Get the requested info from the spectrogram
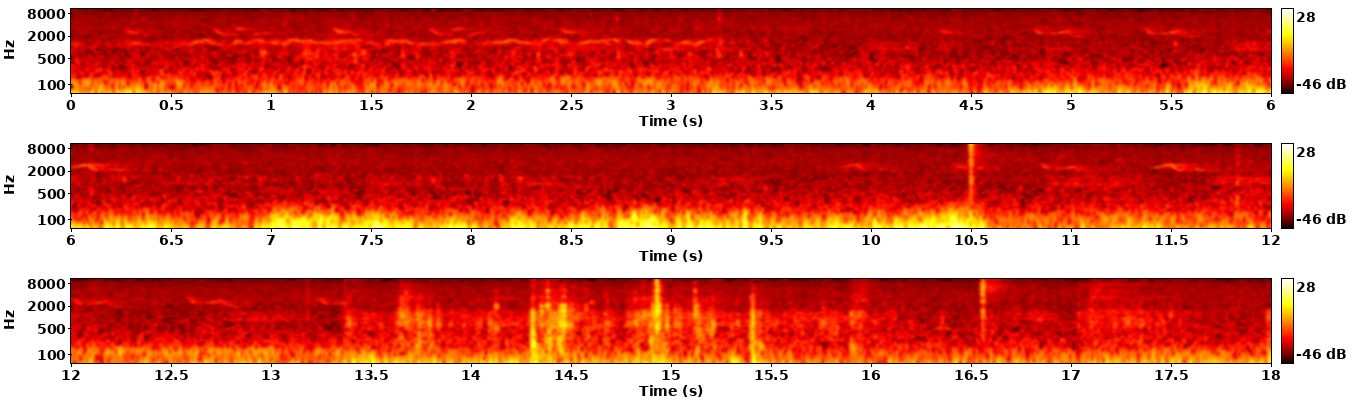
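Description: Birds singing in short repeated chirping phrases, with a warbling trill in the first few seconds. Wind rumbles on the microphone in the middle and ends with a sharp click, and a cluster of clicks and knocks follows near the end.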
